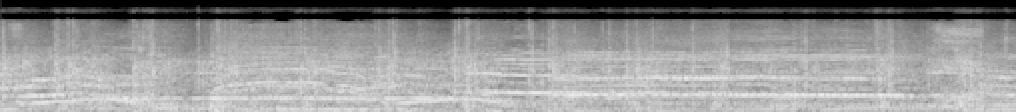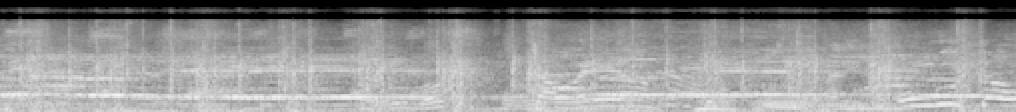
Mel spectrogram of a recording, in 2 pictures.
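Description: Loud studio music with long held notes over a steady beat, mixed with a studio audience cheering and clapping.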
